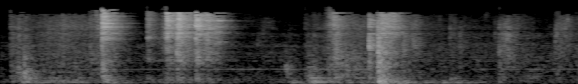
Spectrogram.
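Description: A few short knocks and scrapes as a metal bundt pan is handled, with quiet gaps between them.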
